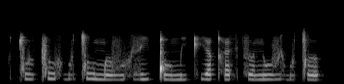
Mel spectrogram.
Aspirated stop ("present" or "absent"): present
